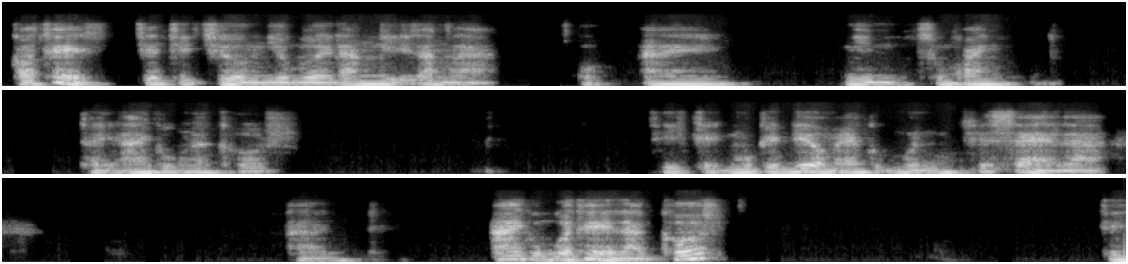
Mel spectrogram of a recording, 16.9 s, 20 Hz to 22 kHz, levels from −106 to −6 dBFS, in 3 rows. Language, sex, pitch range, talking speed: Vietnamese, male, 110-135 Hz, 140 wpm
